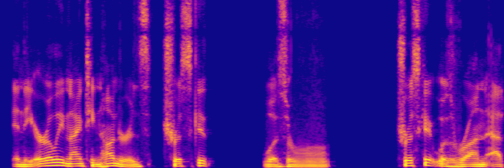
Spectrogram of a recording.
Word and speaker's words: Triscuit: date on there and I'm sure they put the s in it so that you pronounce it Tris because if you had a c instead of you have tricks tricket yeah yeah uhet electricity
